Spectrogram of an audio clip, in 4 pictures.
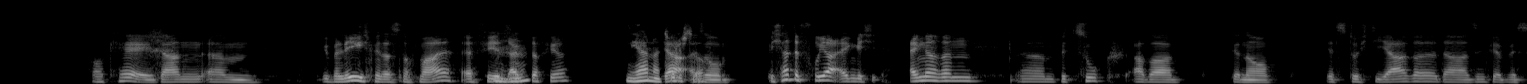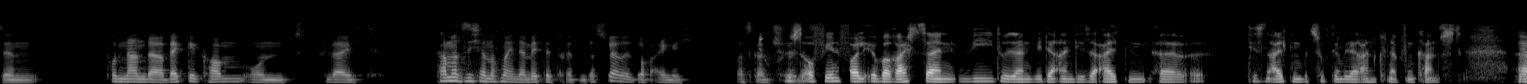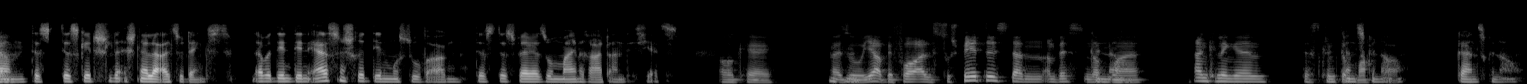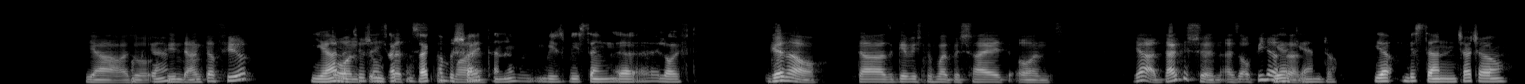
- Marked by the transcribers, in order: other background noise; joyful: "ja, danke schön. Also, auf Wiederhören"
- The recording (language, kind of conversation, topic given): German, advice, Wie kann ich mit unerwarteten Veränderungen umgehen, ohne mich überfordert oder wie gelähmt zu fühlen?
